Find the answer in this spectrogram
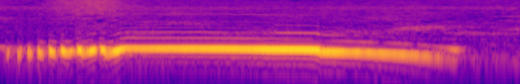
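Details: Local collared dove with a loud deep voice, kept to lure other doves: quick pulsing notes swell into one long, smooth, low coo that slowly falls away.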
